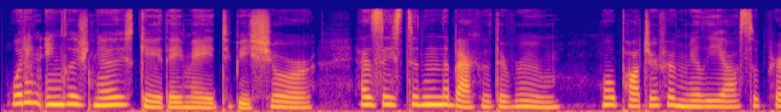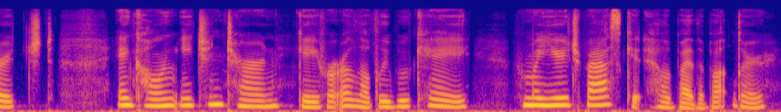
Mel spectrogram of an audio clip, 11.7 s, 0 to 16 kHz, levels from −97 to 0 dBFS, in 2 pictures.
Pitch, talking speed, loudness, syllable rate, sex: 205 Hz, 200 wpm, -16 LUFS, 5.4 syllables/s, female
